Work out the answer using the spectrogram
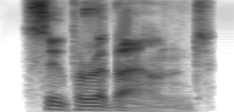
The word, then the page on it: superabound: British English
